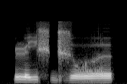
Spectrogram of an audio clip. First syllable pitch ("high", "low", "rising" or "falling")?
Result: high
